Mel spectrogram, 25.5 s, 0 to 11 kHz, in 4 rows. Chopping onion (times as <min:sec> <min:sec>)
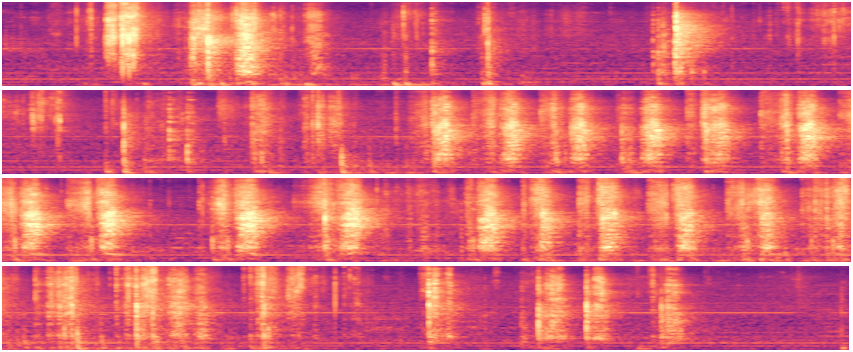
0:00.7 0:02.4, 0:07.2 0:24.3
